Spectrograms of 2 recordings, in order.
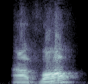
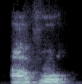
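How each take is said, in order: First: "avó" with an open, rising final o; outward open vowel. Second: "avó" with a closed, falling final o; inward closed vowel. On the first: Teacher explaining the acute accent, open final vowel on "avó". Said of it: "Eso es abuela". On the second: Teacher showing the other accent, closed final vowel on "avó". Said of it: "eso es abuelo". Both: Shown as a demonstration.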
